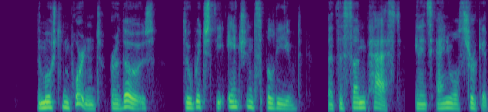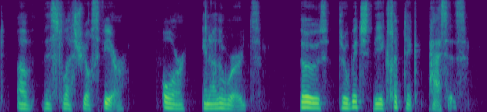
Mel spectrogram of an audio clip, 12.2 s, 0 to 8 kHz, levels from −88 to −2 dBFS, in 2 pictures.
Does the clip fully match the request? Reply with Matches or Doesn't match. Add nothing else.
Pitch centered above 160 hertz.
Doesn't match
